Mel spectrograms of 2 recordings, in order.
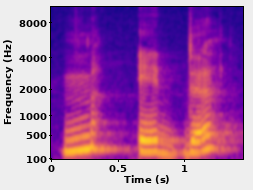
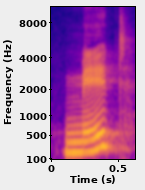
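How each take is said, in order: First: M-id with m held apart from id; segmented syllable. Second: Mid said as one smooth blended syllable. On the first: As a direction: break M-id into m, then id. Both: Shown as a demonstration. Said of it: "Let's have a look together".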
